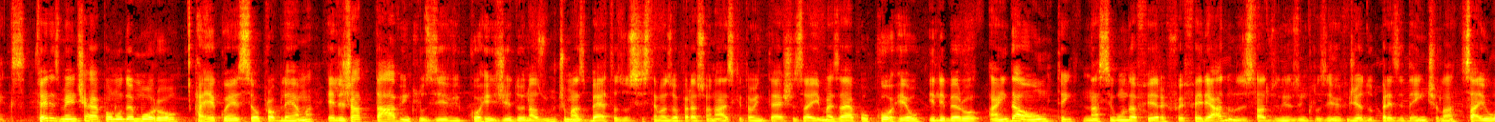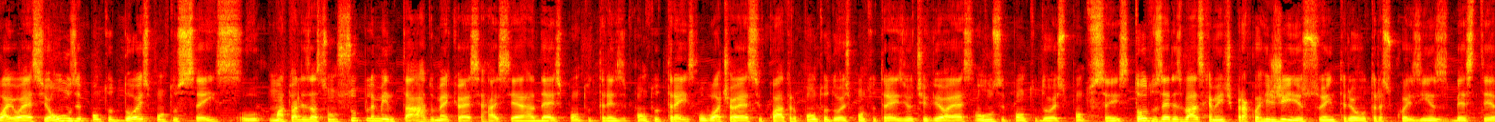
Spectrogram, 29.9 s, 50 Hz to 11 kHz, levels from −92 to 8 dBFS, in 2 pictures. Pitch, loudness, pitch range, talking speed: 125 Hz, -15 LUFS, 110-150 Hz, 150 wpm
